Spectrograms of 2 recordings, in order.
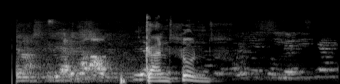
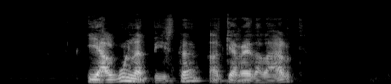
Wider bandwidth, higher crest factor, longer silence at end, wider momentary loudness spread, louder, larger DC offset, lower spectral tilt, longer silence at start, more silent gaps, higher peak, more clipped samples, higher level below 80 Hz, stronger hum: about the same, 11 kHz vs 11 kHz; about the same, 22 dB vs 22 dB; second, 0.05 s vs 1 s; first, 21 LU vs 11 LU; about the same, -21 LUFS vs -21 LUFS; neither; about the same, -5.5 dB/octave vs -6 dB/octave; second, 0.15 s vs 0.9 s; neither; about the same, -2 dBFS vs -2 dBFS; neither; first, -52 dBFS vs -64 dBFS; neither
